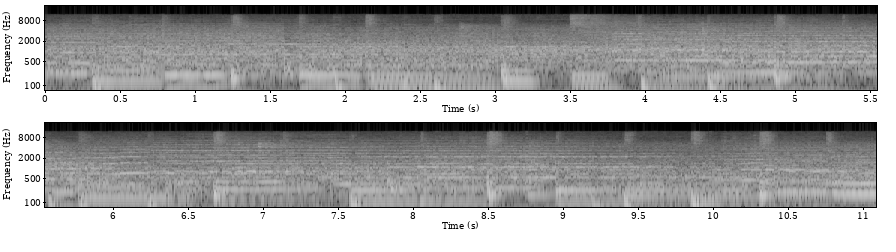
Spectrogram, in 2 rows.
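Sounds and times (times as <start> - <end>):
music with a steady beat: 0.0 - 11.0.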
